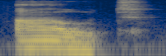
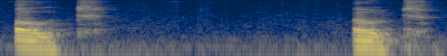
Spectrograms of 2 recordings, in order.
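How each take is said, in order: First: Said in the usual way. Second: Out said close to "oat"; Canadian pronunciation. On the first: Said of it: "certain sounds that are pronounced differently". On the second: Shown as a demonstration. Teacher showing how Canadians pronounce out, raised vowel. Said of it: "In Canadian accent, they pronounce like".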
